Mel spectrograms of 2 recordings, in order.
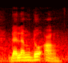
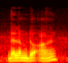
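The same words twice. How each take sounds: Both takes have the same delivery.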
